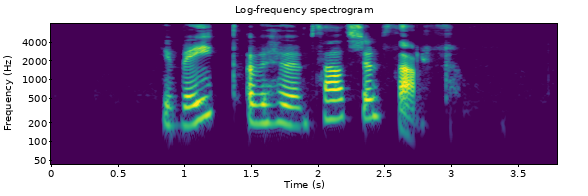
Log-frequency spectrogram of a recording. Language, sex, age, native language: Icelandic, female, 30-39, Icelandic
